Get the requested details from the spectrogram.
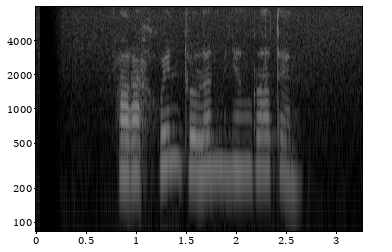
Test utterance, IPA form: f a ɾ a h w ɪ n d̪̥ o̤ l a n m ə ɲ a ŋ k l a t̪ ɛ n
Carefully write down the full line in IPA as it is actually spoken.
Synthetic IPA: f a ɾ a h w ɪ n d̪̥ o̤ l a n m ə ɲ a ŋ k l a t̪ ɛ n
